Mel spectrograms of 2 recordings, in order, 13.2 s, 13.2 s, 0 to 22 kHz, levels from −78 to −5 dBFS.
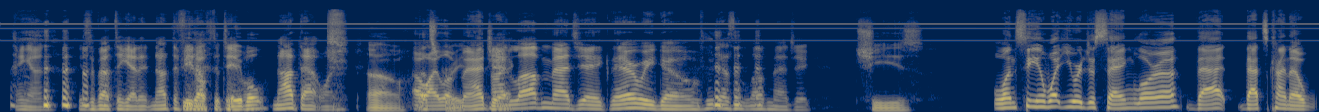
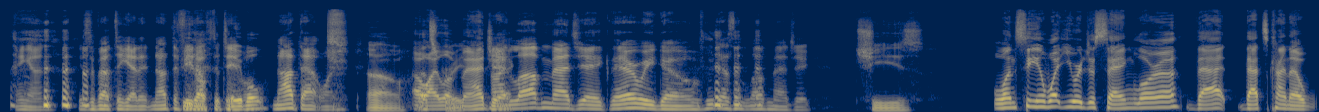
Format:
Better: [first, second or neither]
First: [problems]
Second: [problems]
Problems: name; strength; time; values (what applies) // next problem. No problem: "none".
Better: second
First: high-pitched whine; noticeable; throughout; 9 kHz, 15 dB below the speech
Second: none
